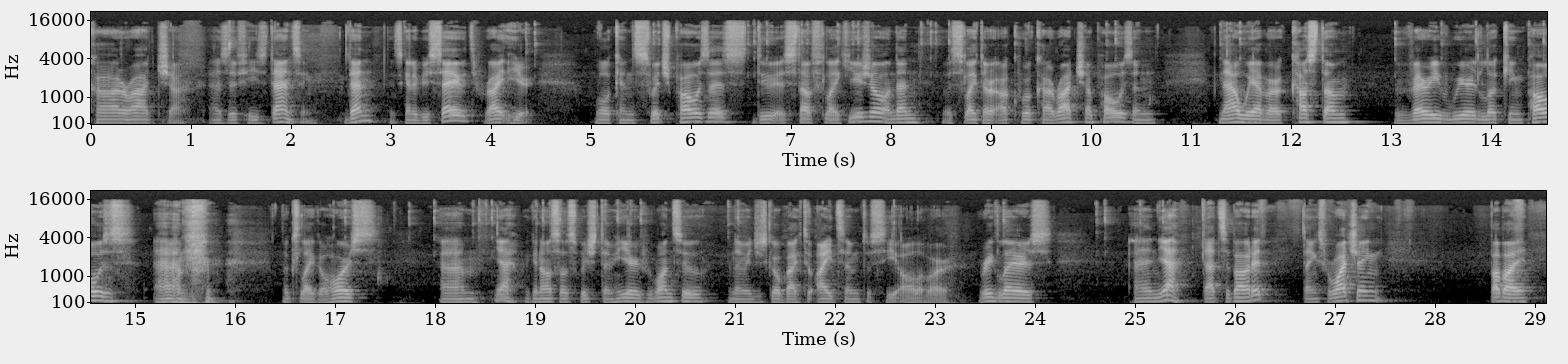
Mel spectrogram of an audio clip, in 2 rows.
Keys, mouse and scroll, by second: 0.3 a, 4.5-5.5 right drag, 5.5 click, 5.8 click, 6.5 click, 6.9 click, 7.0 click, 7.3 click, 7.5 click, 7.8 drag, 8.3 click, 8.6 click, 9.1 scroll up 1, 10.1 click, 10.6-11.3 scroll down 1, 11.3 shift+middle click, 11.8-12.2 scroll up 3, 12.2-14.7 middle drag, 14.7-15.5 scroll down 3, 15.5-17.4 middle drag, 17.4-17.7 scroll up 3, 17.7-18.4 middle drag, 18.4 click, 19.0 click, 19.7 click, 20.9 click, 21.4-21.9 scroll down 10, 22.6 n, 23.1-23.6 scroll down 1, 23.6 click, 24.6 click, 25.1-28.2 shift+middle drag.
